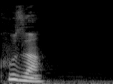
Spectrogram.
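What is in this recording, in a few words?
"cousin", French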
